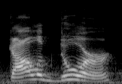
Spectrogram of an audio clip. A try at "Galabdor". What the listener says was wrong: have to roll your R a bit. That doesn't sound right at all.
